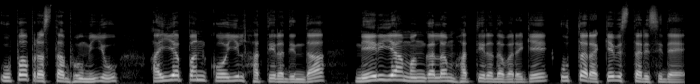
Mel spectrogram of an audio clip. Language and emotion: Kannada, neutral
